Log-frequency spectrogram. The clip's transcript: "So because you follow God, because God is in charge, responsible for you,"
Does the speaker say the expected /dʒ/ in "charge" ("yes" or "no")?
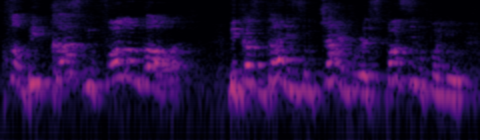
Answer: yes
